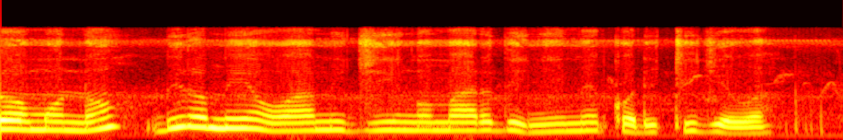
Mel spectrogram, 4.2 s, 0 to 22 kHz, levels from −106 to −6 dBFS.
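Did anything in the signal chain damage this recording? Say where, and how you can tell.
Yes, at the codec stage: 4-bit ADPCM compression across the whole clip. The speech carries a gritty hiss that tracks its level, attacks smear, and nothing comes through above 10.7 kHz. That points to a low sample rate, with a bitrate around 89 kbps.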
